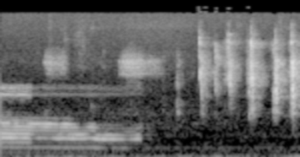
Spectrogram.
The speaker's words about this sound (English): sorry for the clicking.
